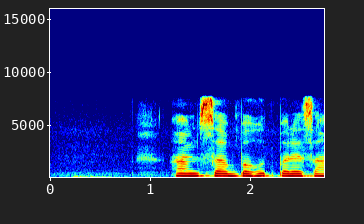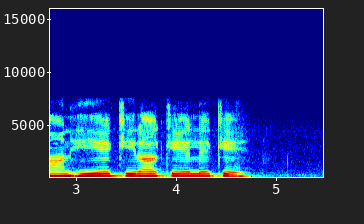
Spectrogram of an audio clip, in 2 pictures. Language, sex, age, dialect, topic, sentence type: Magahi, female, 18-24, Northeastern/Surjapuri, agriculture, question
